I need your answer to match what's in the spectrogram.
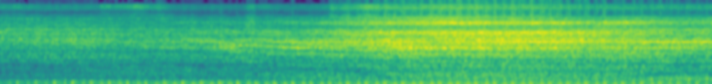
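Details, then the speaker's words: Diesel truck after turbo replacement and fuel cooler secondary system priming: even, regular idle clatter about three pulses a second, no whistle or miss; purrs, no leaks, normal idle. "Truck sounds good though. Purrs."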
